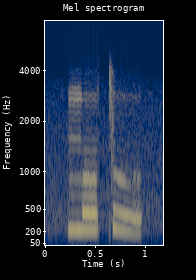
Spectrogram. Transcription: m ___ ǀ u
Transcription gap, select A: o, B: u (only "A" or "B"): A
